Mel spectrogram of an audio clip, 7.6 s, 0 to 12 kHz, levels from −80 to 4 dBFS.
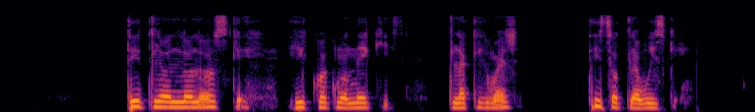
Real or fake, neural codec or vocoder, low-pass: real; none; 7.2 kHz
